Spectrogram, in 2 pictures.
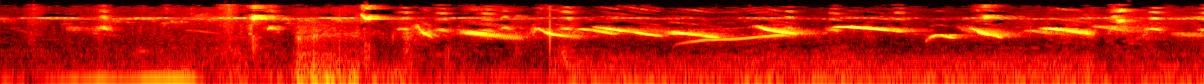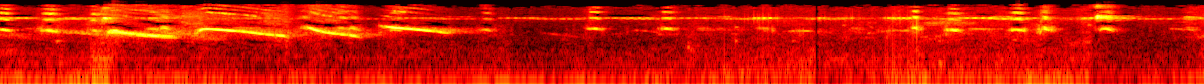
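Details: Green-winged saltator singing to stimulate other saltators: long bursts of rapid, tumbling whistled notes sweeping down and up, roughly two per second, mixed with sharp high chips and a steady faint high tone.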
